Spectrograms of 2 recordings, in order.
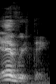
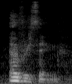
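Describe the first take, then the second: First: It is said in a New Jersey accent. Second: It is said in a plain, unaccented voice.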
